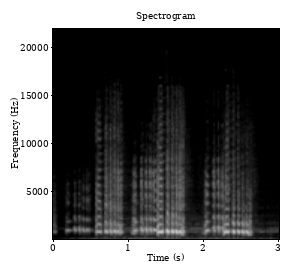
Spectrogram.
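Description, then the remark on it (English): Sandhill cranes, a pair with their colt, give loud, rolling, rattling calls in three or four overlapping bursts with no talking, the trilled notes rising and falling across about three seconds, while they dig for worms a few feet from a front porch. “are keeping a watchful eye on a crane couple and their colt.”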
